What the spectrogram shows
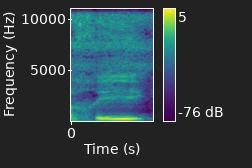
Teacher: या मद्दा को एक अलिफ के बराबर खींच करके पढ़ेंगे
